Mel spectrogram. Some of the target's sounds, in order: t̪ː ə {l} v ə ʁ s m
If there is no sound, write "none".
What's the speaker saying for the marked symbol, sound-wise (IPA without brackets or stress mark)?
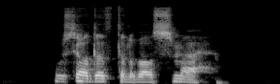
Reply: l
